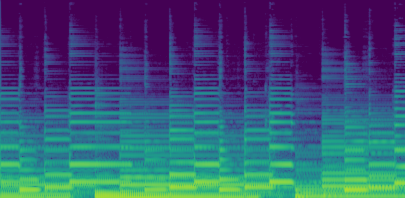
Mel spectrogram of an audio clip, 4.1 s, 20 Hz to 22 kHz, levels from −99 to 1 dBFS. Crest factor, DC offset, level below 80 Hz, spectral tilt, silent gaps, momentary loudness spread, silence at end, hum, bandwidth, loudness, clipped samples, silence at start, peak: 12 dB; under 0.1%; -22 dBFS; -10 dB/octave; none; 4 LU; 0 s; none; 3.8 kHz; -19 LUFS; under 0.1%; 0 s; -6 dBFS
